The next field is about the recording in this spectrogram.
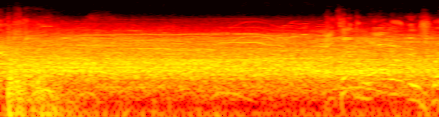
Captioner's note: crowd cheering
